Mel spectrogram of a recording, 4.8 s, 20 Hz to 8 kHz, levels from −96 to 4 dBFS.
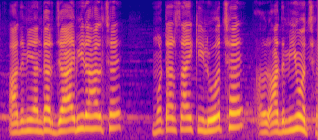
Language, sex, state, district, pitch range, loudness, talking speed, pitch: Maithili, female, Bihar, Begusarai, 225-275 Hz, -14 LUFS, 125 wpm, 245 Hz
